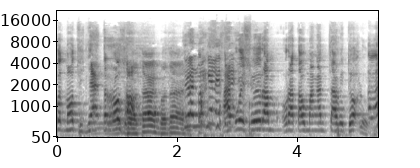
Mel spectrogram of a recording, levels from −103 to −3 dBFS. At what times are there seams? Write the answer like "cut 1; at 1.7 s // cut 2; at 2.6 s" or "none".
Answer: cut 1; at 2.6 s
